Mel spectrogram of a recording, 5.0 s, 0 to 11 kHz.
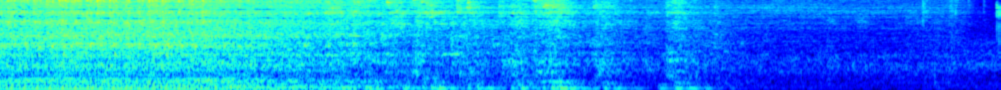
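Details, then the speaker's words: Ford Escort RS Turbo S2 barn find, first start after engine overhaul with new cam followers: quiet but lumpy idle with a regular stumble before dying, running on only three cylinders, a missing lead suspected. "it is very quiet but it's missing it's only running on three i'll have to go through check all the leads"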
